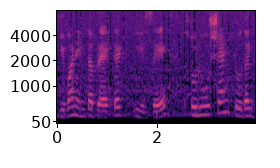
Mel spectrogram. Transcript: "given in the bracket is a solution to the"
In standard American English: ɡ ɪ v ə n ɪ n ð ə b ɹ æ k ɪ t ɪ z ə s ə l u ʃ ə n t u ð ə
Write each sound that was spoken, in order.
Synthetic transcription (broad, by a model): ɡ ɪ v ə n ɪ n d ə b ɹ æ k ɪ t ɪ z ə s ə l u ʃ ə n t u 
